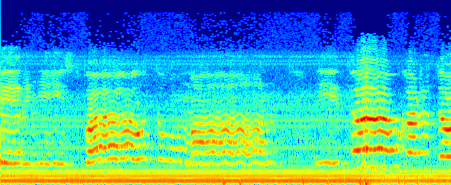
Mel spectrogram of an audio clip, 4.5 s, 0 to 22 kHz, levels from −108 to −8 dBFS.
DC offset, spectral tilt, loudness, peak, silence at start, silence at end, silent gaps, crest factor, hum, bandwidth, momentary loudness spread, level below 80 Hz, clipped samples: under 0.1%; -6 dB/octave; -26 LUFS; -10 dBFS; 0 s; 0 s; none; 16 dB; none; 8.2 kHz; 13 LU; -44 dBFS; under 0.1%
